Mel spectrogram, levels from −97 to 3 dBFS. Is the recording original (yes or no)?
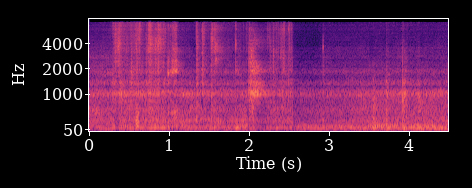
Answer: no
